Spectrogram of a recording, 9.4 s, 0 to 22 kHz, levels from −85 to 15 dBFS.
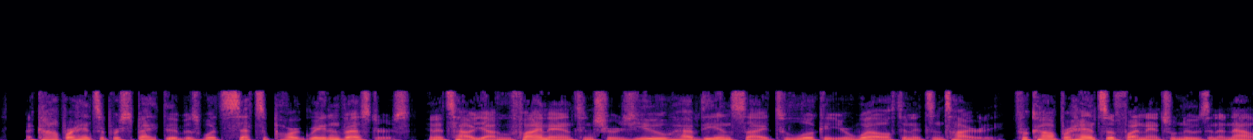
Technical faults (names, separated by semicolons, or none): concealed Bluetooth headset packet loss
